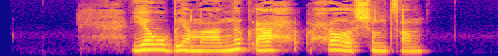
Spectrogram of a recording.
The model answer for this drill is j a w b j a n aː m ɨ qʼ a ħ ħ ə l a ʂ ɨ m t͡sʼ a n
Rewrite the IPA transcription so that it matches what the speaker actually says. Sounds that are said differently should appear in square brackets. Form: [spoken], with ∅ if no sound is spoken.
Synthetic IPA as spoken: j a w b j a [m] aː [n] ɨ [kʼ] a ħ ħ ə l a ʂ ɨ m t͡sʼ a n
